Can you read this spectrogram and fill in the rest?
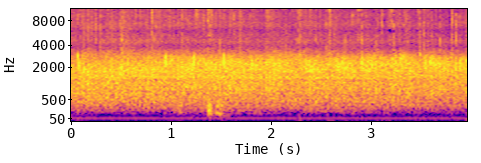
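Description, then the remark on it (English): An audience applauding steadily as a great big hand clap for the Lord, a dense, even wash of many hands clapping at once that holds at a constant, fairly loud level for the full few seconds with no voices standing out. “Many people begin to, let's give the Lord a great big hand clap right now.”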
